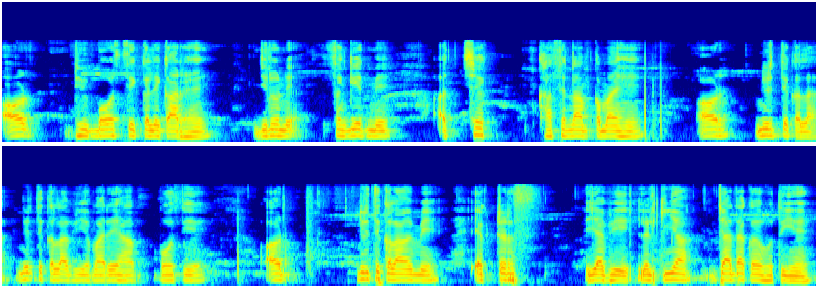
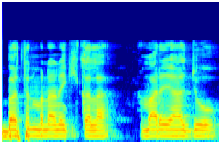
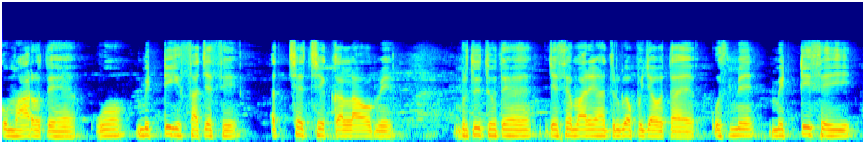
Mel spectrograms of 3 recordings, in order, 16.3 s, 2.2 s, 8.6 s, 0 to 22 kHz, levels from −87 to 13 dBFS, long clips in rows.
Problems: background sounds at intervals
